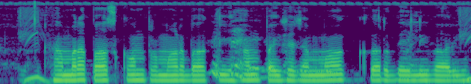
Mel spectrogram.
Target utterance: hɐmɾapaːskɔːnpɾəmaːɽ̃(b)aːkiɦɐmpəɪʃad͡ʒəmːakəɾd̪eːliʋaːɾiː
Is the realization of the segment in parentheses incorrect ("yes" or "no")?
no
